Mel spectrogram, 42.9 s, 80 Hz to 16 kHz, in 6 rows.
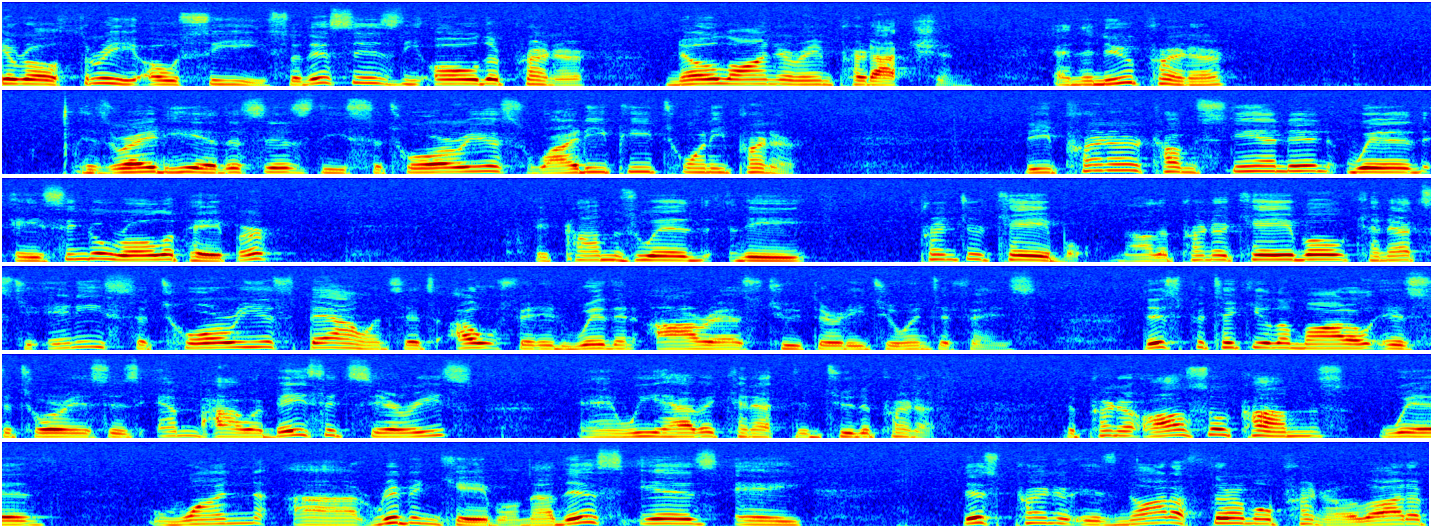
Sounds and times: Speech: 0.0s - 6.2s, 7.5s - 11.2s, 12.2s - 15.8s, 16.9s - 33.3s, 33.9s - 39.8s, 40.5s - 42.8s.

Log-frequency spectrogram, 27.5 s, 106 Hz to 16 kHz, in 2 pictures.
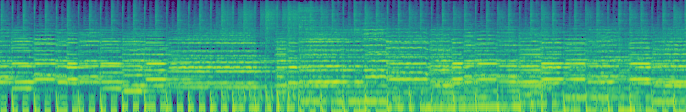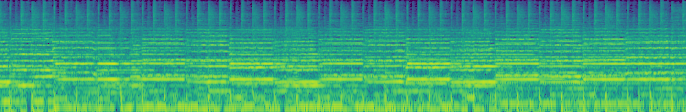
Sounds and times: Violin, fiddle: 0.0s - 27.4s.

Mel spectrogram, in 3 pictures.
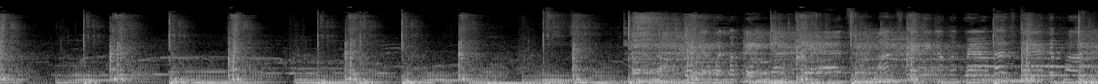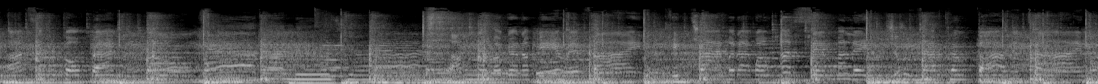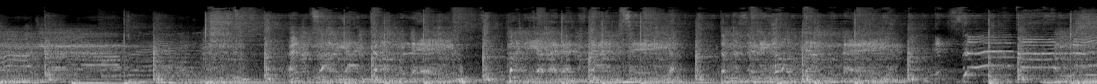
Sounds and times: Music: 0.0s - 32.9s.

